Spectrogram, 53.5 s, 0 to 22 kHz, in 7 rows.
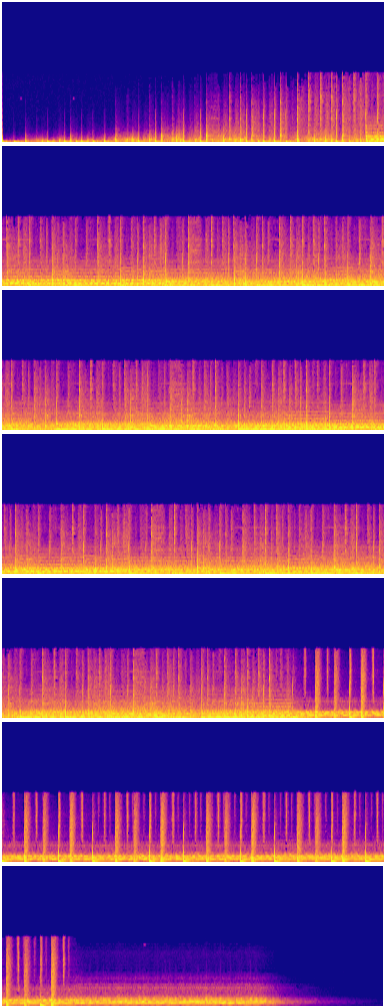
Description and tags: Vodka & Drum Loops 132BPM
vodka + drum loops = this track. 132 BPM, Enjoy!
BPM, 132, Snickerdoodle, Vodka, Apple-Loops, Electronic-Music, Drum-Loops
